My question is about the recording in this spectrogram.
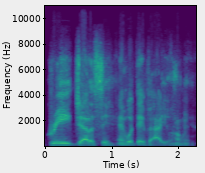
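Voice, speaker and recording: A man in his fifties talking forcefully in a heated panel discussion, preaching in street slang. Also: sits low, huge pitch swings, brisk, vocal fry, dry recording, muffled recording. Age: 50s. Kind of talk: heated casual panel talk.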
